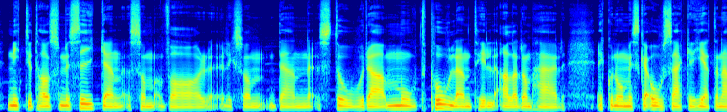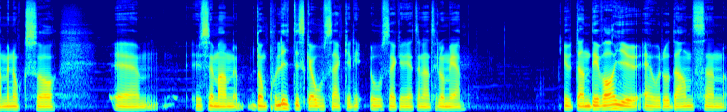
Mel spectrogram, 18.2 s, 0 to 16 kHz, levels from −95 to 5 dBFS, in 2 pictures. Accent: native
